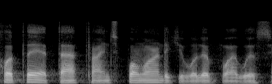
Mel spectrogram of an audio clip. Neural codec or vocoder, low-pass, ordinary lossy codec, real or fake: codec, 16 kHz, 0.5 kbps, FunCodec, trained on Chinese and English, 25 frames a second; none; none; fake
